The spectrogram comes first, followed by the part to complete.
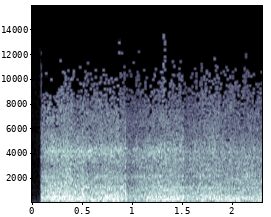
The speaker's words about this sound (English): Guess where I am. Train station. I am at Dubai. Gotta stop over in Dubai for a while, so I thought I'd send you a quick voicemail.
